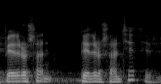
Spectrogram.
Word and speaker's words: Pedro Sánchez: A mí me parece que Pedro Sánchez, lo he dicho bien.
